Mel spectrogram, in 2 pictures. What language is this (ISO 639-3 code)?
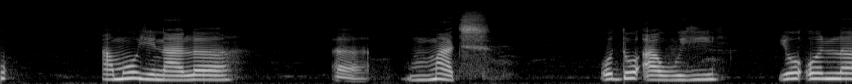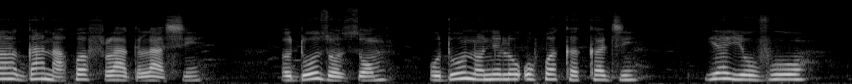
ewe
